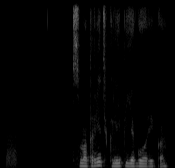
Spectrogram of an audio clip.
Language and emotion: Russian, neutral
